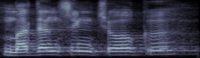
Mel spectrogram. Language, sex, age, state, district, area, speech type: Sindhi, male, 60+, Gujarat, Kutch, rural, spontaneous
